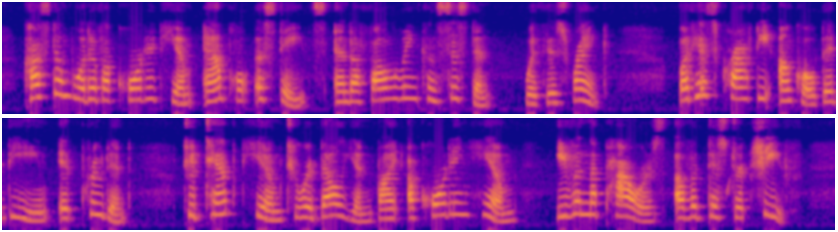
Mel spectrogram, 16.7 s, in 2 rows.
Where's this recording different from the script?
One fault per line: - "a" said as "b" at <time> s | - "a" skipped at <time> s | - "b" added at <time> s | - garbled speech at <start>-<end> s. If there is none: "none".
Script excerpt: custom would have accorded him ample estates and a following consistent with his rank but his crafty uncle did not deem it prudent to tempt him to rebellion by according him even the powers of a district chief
- "not" skipped at 8.4 s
